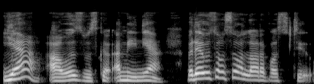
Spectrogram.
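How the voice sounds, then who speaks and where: A woman's voice: medium pitch, lively intonation, fast talker, darkish tone, no room sound, clean studio sound. A woman with a thick Trinidadian accent speaking candidly in a casual interview as a stand-up comedian, acting out reactions as she tells stories.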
